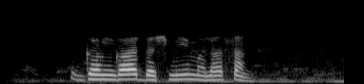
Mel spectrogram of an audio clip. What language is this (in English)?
Marathi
